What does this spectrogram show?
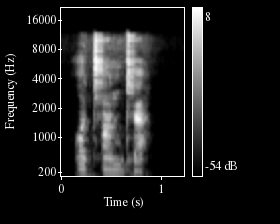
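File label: "ochanja", Nigerian Pidgin, male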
